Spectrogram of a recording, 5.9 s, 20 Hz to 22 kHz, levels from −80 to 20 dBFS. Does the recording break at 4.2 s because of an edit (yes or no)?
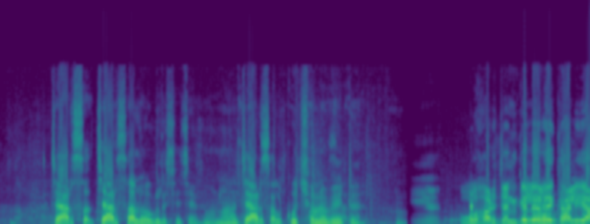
yes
